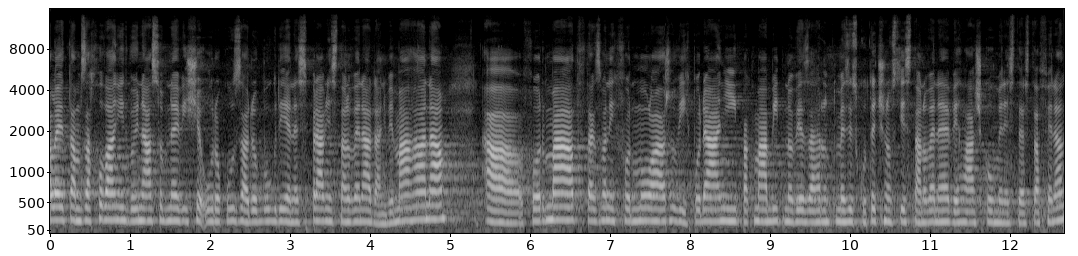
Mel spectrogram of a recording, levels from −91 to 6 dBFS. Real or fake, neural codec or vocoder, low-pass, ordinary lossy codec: real; none; 14.4 kHz; AAC, 96 kbps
